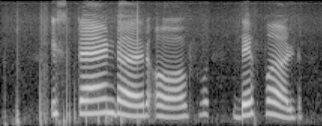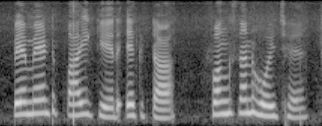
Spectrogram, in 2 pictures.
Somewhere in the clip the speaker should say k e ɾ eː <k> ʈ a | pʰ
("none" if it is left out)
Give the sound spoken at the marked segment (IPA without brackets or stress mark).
k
